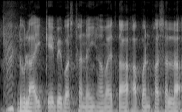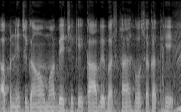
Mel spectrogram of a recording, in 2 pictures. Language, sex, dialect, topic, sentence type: Chhattisgarhi, male, Central, agriculture, question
